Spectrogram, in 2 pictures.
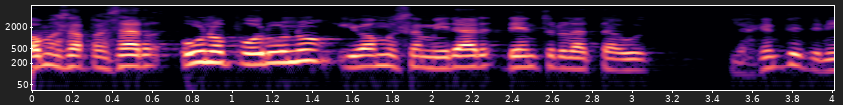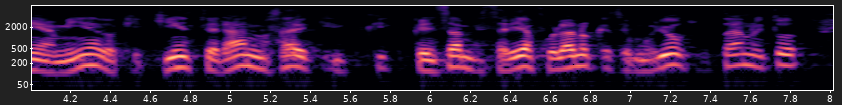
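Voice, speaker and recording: Very fast pace with ordinary pitch variation. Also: man, fairly high pitch for a man. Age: 60s. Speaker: pastor. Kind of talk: sermon.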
